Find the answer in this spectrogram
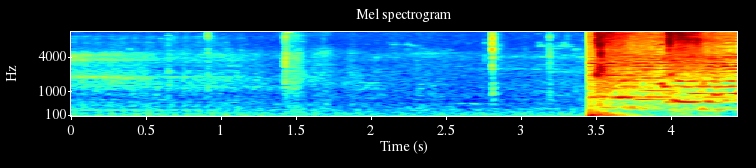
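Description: Bajaj Pulsar 220F's single-cylinder engine idling faintly at a standstill, a low steady rumble with a few light ticks. About three and a half seconds in, loud electronic music starts abruptly.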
